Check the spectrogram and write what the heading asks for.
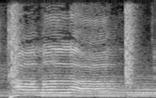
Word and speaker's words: Kamala: It's not Kamala, no, her name is Kamala. Emphasize the first syllable, it's Kamala.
